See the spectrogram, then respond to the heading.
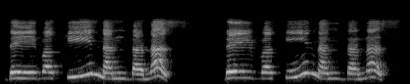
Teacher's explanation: नंदनस, न के ऊपर आघात विसर्ग का आधा स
